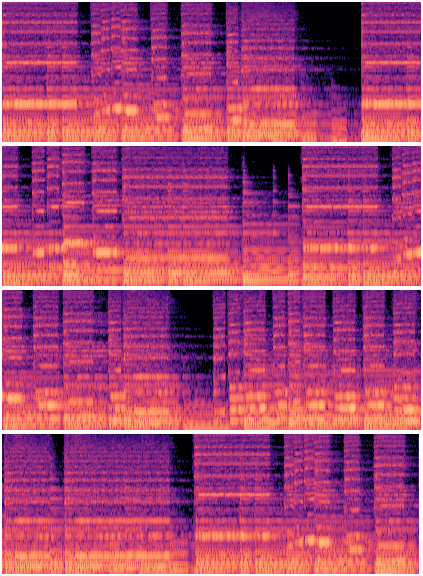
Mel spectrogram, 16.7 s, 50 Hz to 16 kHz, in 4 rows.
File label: Combat; u4-msdos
